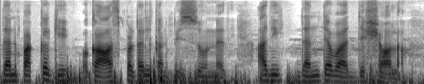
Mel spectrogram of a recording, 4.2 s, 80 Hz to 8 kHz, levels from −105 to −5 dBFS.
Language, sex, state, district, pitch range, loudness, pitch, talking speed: Telugu, male, Telangana, Mahabubabad, 130-160 Hz, -19 LUFS, 145 Hz, 125 wpm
